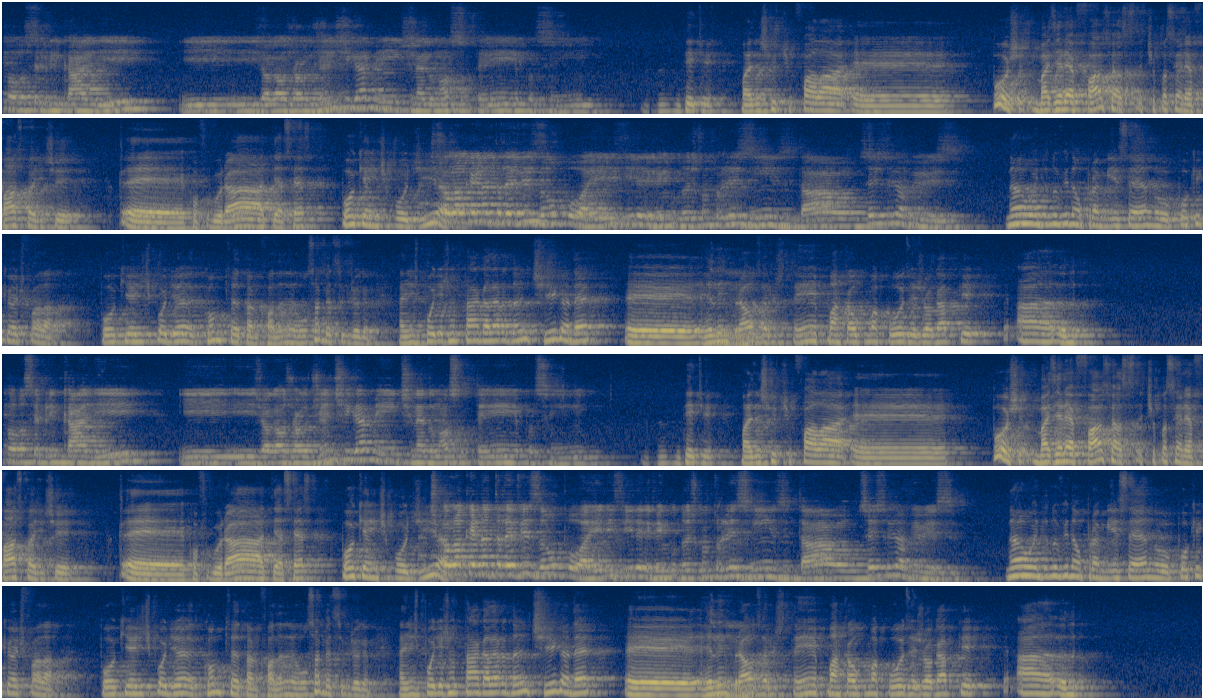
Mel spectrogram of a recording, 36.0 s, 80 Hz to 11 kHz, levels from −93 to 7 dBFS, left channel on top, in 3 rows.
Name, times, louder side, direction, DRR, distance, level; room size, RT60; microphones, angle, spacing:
voice 1, 0.0-1.4 1.8-5.9 16.2-21.6 31.2-31.7, right 1 dB, 60° right, 8 dB, 4.9 m, -33 dB
voice 2, 6.5-7.1 7.4-9.5 9.9-12.7 13.2-15.1 15.4-16.5 18.5-18.7 22.0-24.5 25.0-27.7 28.0-29.9 30.2-33.8 34.2-34.7, right 1 dB, 20° right, 5 dB, 1.4 m, -28 dB
21.5 x 21.5 x 8.5 m, 0.70 s
head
